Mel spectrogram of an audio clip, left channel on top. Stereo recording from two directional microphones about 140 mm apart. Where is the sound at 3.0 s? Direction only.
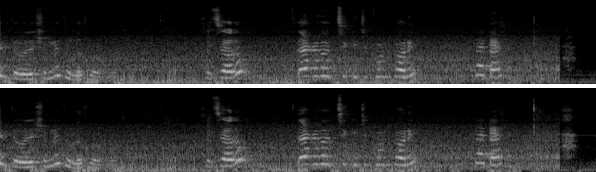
10° left (ahead or behind).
